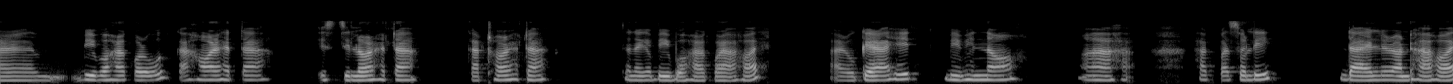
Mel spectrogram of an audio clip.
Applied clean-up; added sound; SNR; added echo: none; none; none; none.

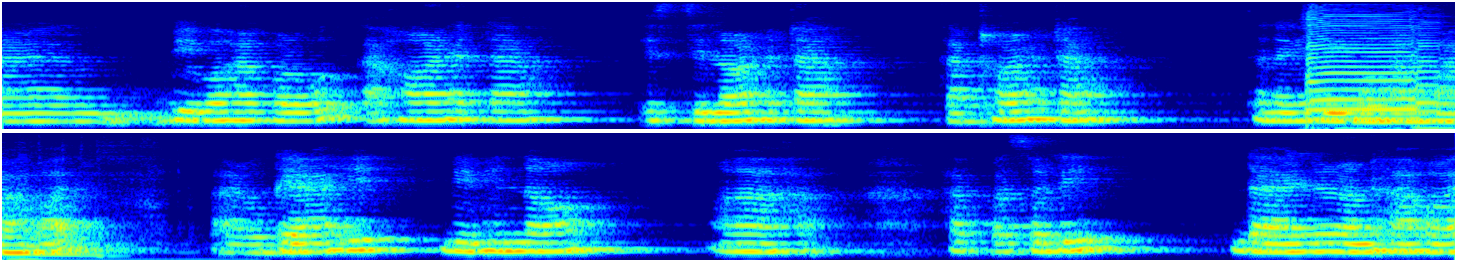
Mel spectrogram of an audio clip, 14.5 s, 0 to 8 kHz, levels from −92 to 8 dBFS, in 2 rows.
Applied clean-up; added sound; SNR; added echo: none; Wind instrument, woodwind instrument; 3 dB; reverberation time 0.9 s.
